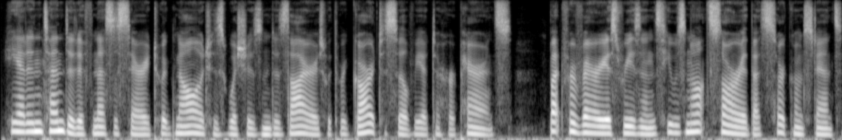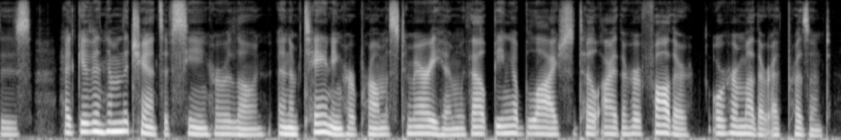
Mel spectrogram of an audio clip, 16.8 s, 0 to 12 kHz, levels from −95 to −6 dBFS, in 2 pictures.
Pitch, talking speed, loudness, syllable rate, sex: 165 Hz, 205 wpm, -17 LUFS, 5.9 syllables/s, female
